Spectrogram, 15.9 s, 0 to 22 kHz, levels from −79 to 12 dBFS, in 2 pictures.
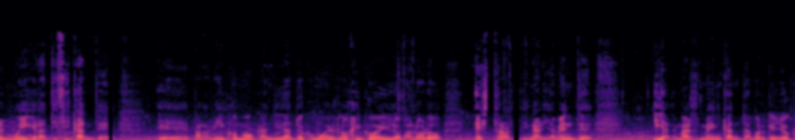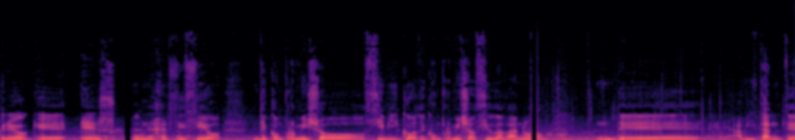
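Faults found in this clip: Gap at a join of encoded pieces: dropouts at 1.09–1.14 s (50 ms), then 5.14–5.20, 9.20–9.27, 13.27–13.33 s (64 ms each), repeating every 4 s. Untrimmed encoder delay and final-frame padding between separately encoded segments. Waveform shows flat near-silent strips; spectrogram shows full-band vertical blank bands with slightly smeared edges.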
